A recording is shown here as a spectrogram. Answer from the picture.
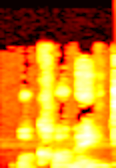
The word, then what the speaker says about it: Wakame: The first one is Wakame.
